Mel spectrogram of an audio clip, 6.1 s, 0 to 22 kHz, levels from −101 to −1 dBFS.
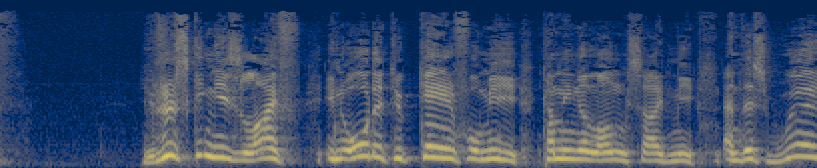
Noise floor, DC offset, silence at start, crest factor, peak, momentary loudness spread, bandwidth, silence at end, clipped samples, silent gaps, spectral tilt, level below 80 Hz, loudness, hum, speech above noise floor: -73 dBFS; under 0.1%; 1.05 s; 16 dB; -10 dBFS; 7 LU; 16.5 kHz; 0 s; under 0.1%; none; -6 dB/octave; -72 dBFS; -27 LUFS; none; 47 dB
